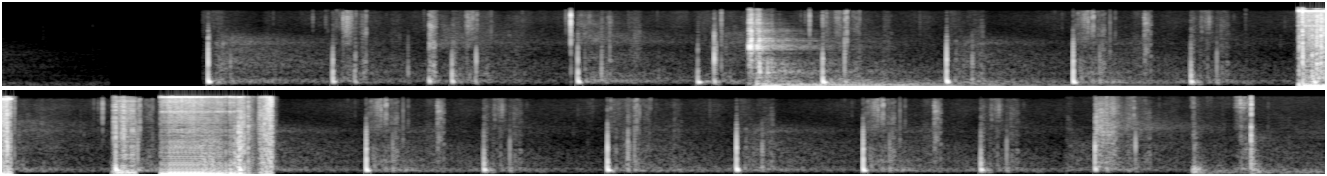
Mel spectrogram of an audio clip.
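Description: High heels click steadily on a hard floor in a large echoing hall.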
